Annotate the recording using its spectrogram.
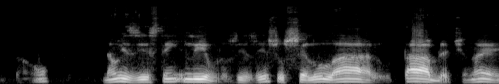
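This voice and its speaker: A man speaks at a very slow pace. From Brazil, Minas Gerais. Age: 70s. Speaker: journalist and writer. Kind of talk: interview. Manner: halting.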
